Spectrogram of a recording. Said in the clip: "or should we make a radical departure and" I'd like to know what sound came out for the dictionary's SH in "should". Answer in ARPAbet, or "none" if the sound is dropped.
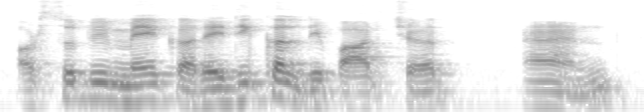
S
